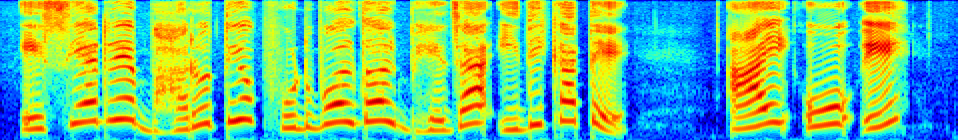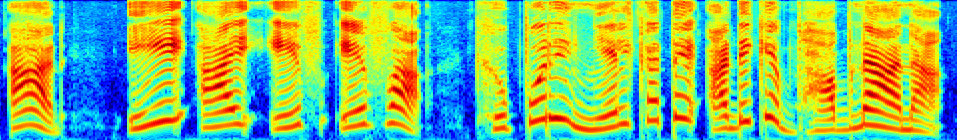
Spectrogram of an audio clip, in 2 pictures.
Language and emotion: Santali, angry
